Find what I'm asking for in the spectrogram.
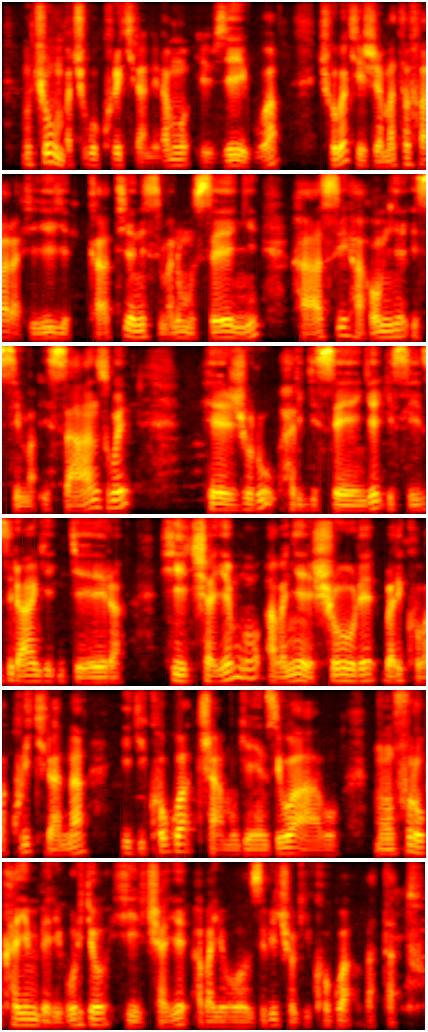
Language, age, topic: Rundi, 25-35, education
